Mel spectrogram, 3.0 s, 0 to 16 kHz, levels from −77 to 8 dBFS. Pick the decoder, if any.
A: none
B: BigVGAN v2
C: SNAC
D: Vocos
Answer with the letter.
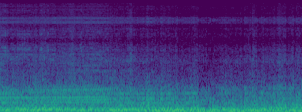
D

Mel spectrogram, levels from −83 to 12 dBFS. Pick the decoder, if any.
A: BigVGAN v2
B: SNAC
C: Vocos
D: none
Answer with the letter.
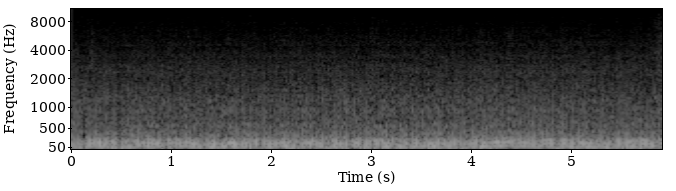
C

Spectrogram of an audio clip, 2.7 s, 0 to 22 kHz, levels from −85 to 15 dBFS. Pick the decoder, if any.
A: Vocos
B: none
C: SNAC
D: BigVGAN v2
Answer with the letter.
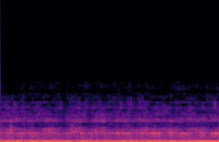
A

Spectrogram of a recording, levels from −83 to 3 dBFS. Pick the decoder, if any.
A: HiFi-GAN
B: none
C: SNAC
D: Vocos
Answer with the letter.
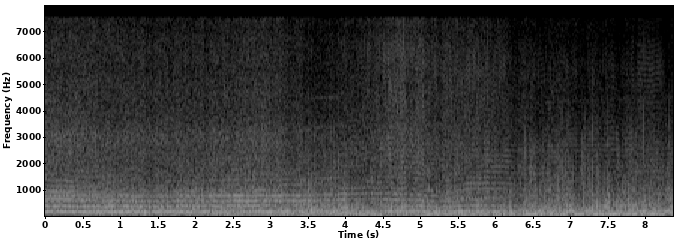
B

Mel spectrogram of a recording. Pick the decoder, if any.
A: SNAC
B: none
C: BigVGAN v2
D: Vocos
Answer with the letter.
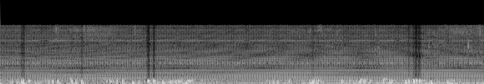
B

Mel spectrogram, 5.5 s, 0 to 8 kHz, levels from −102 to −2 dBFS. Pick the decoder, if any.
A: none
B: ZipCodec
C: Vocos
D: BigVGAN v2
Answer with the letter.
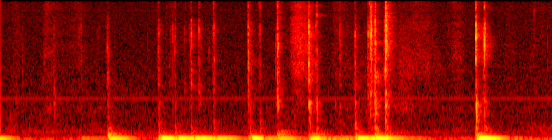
A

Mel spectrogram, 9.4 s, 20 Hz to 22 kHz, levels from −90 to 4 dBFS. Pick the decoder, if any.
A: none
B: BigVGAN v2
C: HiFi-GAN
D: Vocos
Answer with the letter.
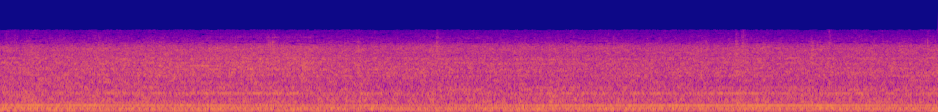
A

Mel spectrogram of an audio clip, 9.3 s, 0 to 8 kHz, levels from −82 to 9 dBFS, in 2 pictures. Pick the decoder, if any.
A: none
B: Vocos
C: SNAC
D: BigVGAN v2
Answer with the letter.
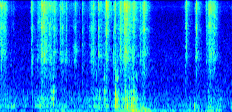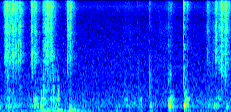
A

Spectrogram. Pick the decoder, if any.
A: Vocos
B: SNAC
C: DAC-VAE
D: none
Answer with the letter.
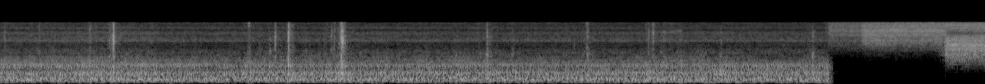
A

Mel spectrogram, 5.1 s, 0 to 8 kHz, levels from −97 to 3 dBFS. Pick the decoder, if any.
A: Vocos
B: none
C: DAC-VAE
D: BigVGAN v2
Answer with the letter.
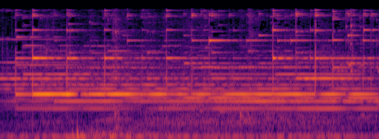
B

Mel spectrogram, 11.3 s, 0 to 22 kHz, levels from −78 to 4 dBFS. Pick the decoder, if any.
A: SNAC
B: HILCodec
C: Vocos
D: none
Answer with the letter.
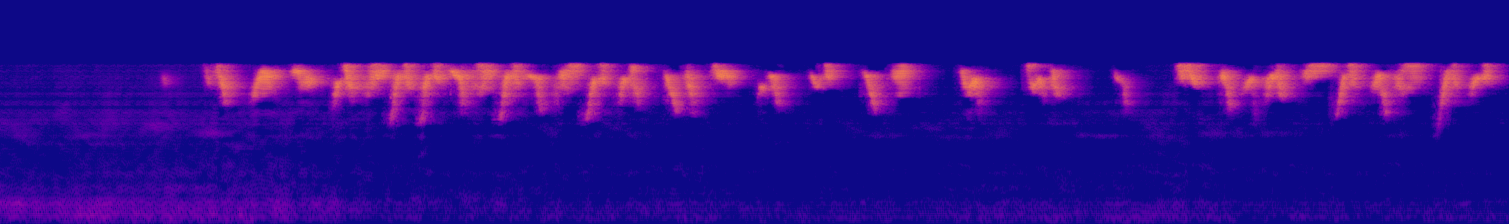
C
